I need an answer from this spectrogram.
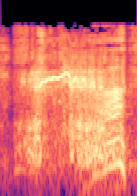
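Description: Rakhsh, a horse from Persian epic, lets out a single loud, drawn-out whinny that lasts nearly two seconds, with no voices over it.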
